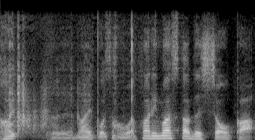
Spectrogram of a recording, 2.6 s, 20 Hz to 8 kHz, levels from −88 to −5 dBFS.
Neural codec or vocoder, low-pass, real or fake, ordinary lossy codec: codec, 16 kHz, 1 kbps, FunCodec, trained on LibriTTS, 50 frames a second; 7.2 kHz; fake; none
